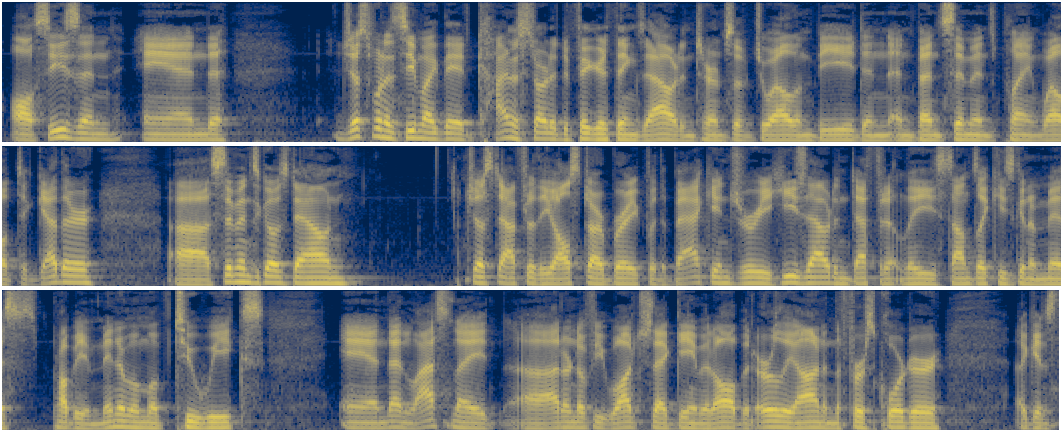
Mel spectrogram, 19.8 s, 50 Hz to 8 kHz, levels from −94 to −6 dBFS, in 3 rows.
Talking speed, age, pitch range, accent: 240 wpm, 20-39, 105-120 Hz, American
